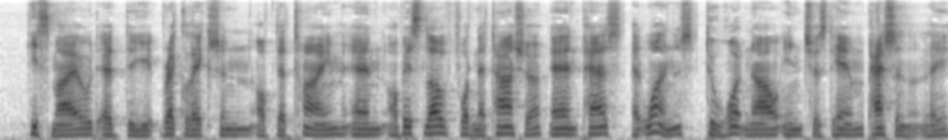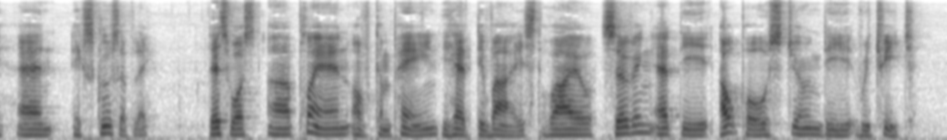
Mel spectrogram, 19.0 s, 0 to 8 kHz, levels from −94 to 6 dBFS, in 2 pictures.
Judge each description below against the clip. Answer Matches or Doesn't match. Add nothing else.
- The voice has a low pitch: Matches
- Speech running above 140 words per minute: Doesn't match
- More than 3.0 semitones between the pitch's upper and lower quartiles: Doesn't match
